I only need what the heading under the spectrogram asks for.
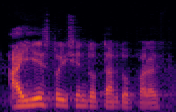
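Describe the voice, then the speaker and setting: Mexican male Bible teacher, unhurried dictation with chatty asides, medium voice, reverberant hall. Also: mid-range voice, fairly bright tone. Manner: slow, spelled-out dictation mixed with conversational asides. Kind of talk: Bible study lesson, dictating notes.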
